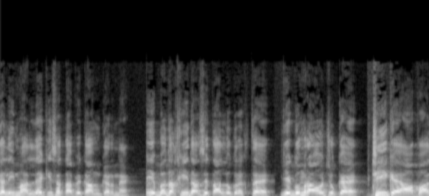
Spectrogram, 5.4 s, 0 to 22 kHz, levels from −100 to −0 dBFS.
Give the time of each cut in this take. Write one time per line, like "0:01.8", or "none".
0:01.8
0:03.4
0:04.5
